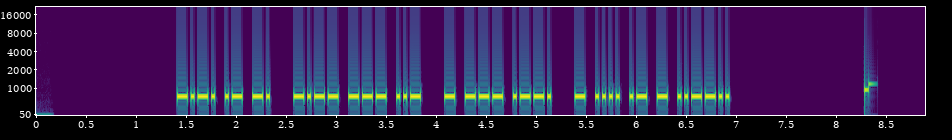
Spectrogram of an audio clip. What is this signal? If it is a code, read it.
Morse code, heard as a keyed tone, about 36 wpm, 700 Hz. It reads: CAN YOU TOP THAT?
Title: Sentences from Top 1000 Words - Review Part 2 - 35wpm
